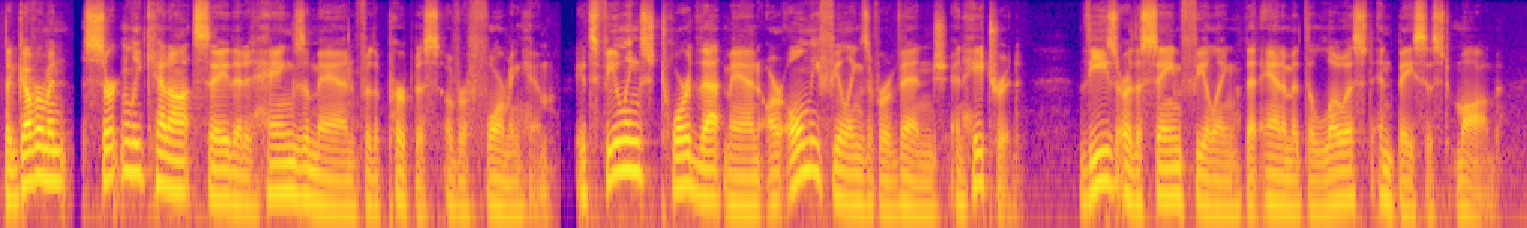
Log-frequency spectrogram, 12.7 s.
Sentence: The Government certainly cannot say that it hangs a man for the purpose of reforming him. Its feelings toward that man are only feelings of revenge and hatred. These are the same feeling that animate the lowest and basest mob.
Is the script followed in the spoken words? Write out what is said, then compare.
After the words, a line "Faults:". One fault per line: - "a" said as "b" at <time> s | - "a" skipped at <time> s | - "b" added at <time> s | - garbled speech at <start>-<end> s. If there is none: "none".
The Government certainly cannot say that it hangs a man for the purpose of reforming him. Its feelings toward that man are only feelings of revenge and hatred. These are the same feeling that animate the lowest and basest mob.
Faults:
none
